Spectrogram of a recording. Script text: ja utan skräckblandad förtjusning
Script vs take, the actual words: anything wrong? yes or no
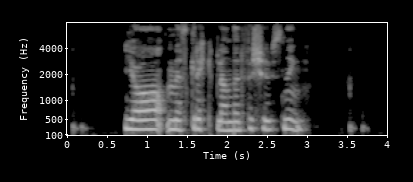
yes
